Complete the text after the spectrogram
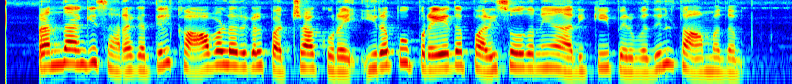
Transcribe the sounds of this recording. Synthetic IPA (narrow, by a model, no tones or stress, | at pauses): pɐɾɐnd̪aːŋɡisɐɾɐɣɐt̪ːɪlkaːʋɐɭɐɾɣɐɭpɐʈraːkːɯrɐɪʔɪɾɐpːɯpːɪɾeːðɐpɐɾɪsoːðɐnɐɪɐɐrɪkːɐɪpɛɾɯʋɐðɪlt̪aːmɐðɐm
